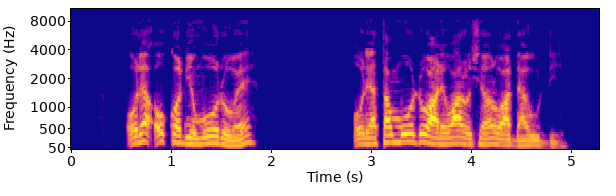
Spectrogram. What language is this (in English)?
Kikuyu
